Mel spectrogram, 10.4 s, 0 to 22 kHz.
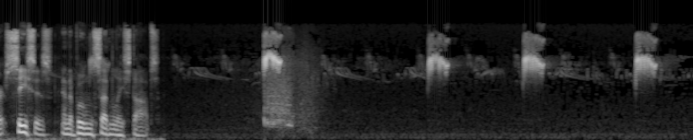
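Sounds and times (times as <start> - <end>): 
speech: 0.0 - 2.5, 4.0 - 4.5
common nighthawk call: 3.1 - 8.9, 9.5 - 10.3.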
